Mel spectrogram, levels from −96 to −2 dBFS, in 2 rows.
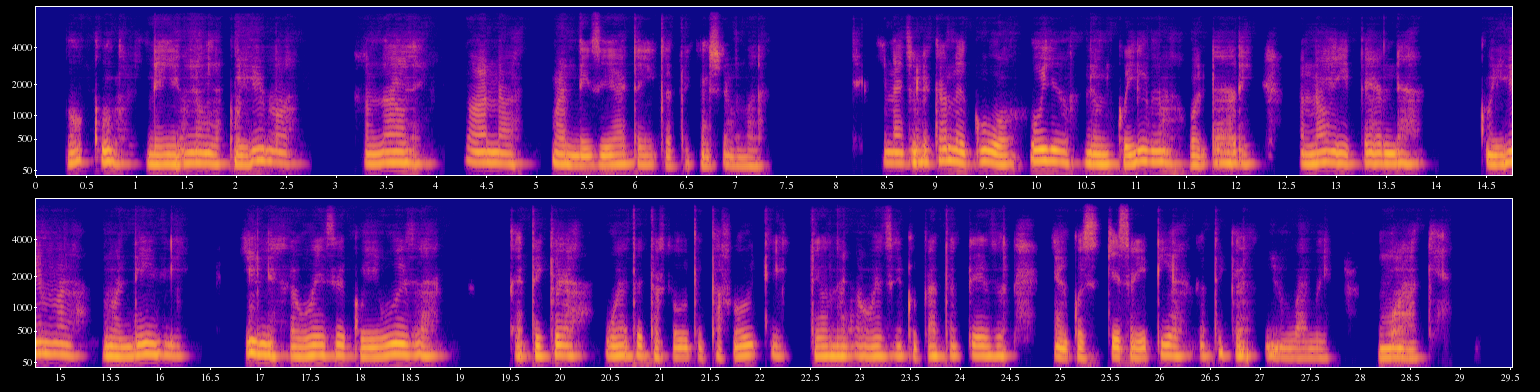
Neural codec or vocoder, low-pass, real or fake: codec, 24 kHz, 1 kbps, SNAC; 7.2 kHz; fake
